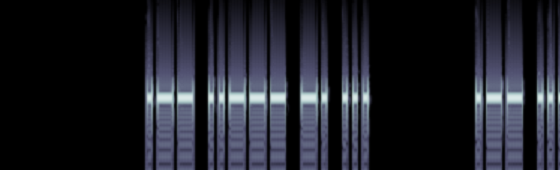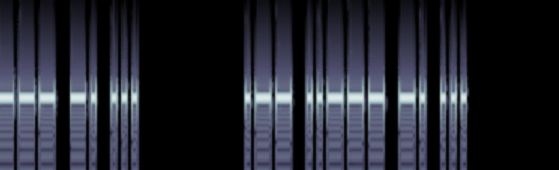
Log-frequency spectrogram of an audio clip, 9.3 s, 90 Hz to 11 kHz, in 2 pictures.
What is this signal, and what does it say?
Morse code, heard as a keyed tone, about 28 wpm, 700 Hz. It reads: W2NS W2NS W2NS
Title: USA Call Signs - 4 Characters - Repeated 3x - 28wpm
